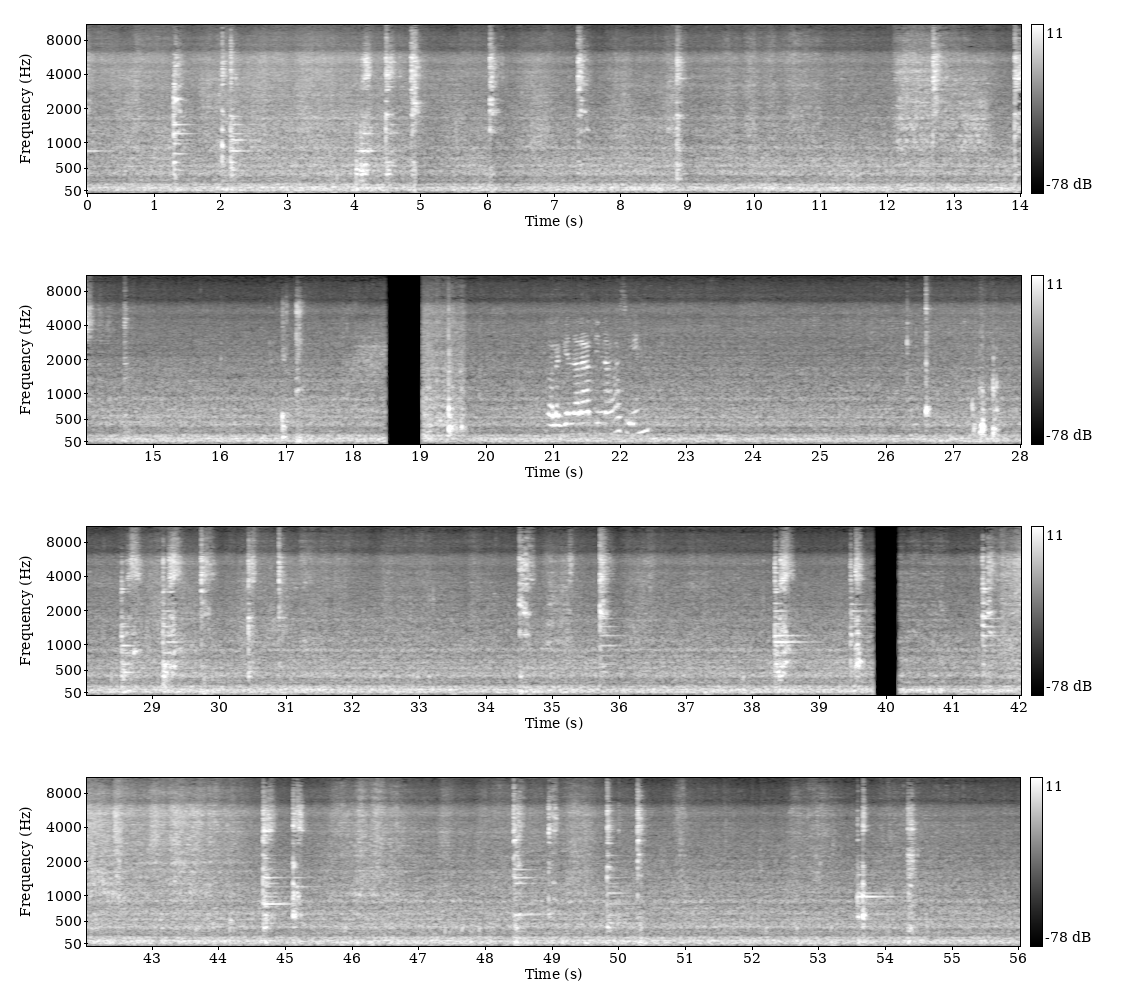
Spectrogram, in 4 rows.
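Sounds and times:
metal spatula scraping wok: 0.0 - 5.2, 12.1 - 14.7, 28.5 - 32.7, 34.5 - 36.6, 41.4 - 51.2, 52.5 - 54.7
frying sizzle: 0.0 - 18.4, 19.1 - 56.0.

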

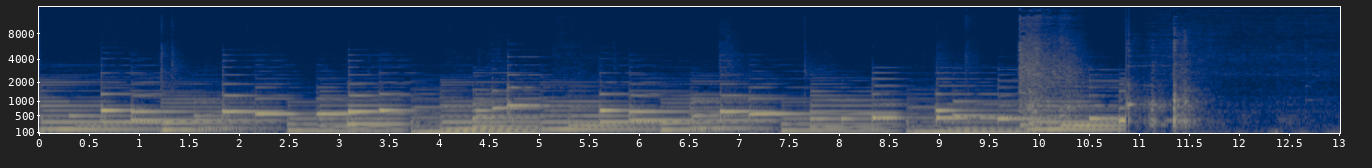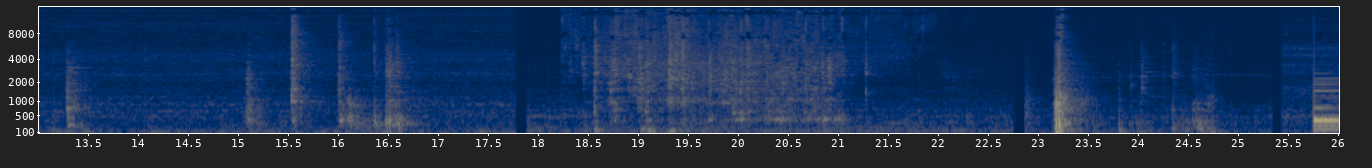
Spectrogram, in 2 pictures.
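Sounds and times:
water pouring into metal pot: 18.2 - 22.0.

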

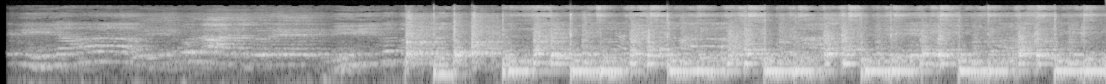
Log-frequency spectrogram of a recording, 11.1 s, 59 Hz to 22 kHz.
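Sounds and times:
voices singing a chant: 0.1 - 11.0
hand-played barrel drums: 4.0 - 11.0.

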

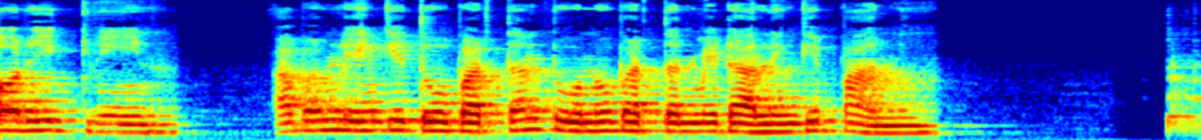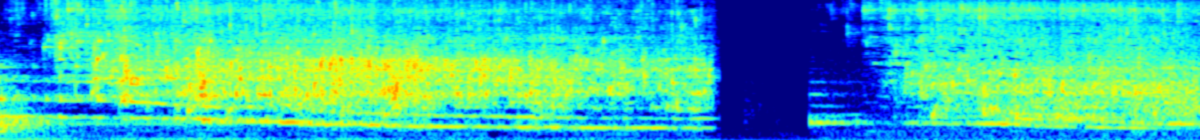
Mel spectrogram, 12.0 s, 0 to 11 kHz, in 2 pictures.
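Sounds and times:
water pouring into metal pot: 5.8 - 12.0.

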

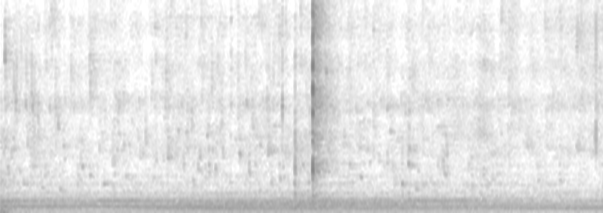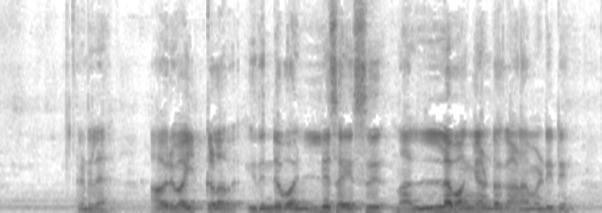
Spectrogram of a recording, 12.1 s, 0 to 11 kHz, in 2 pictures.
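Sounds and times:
aquarium aeration bubbling: 0.0 - 12.0.

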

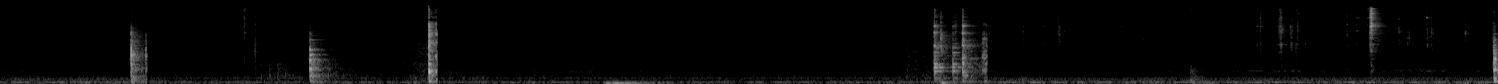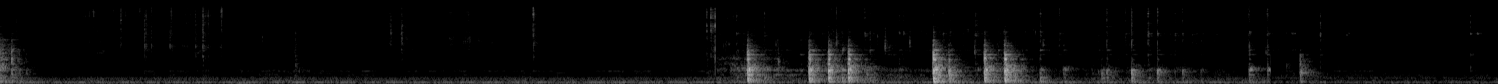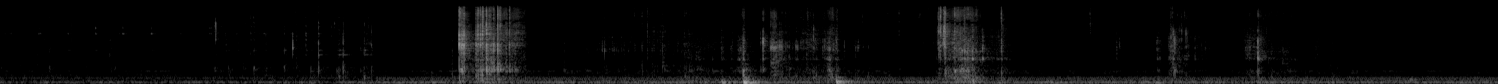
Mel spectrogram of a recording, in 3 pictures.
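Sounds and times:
utensil scraping glass bowl: 29.7 - 33.7.

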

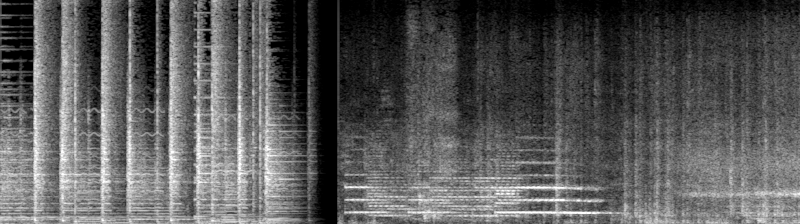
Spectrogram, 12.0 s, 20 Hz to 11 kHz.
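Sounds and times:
train horn: 5.1 - 9.3
low rumble of a train: 5.1 - 12.0.

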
